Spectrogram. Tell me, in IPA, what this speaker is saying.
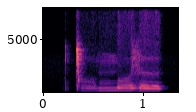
ǀ ɔ̤ mː ʊː z ɘ

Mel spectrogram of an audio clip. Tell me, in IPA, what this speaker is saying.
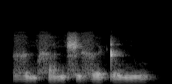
ɣ ə˨˩˦ m x a˨˩˦ ŋ ʂ ɨ˨˩˨ ɣ əː˧˥ ʈ o˧ w n u˧˥

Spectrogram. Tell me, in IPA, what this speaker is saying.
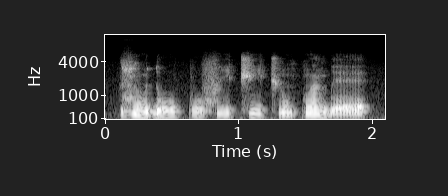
z ũ˨ ɗ uː˨ p u˨ f i˦ t͡ʃ i˦ t͡ʃ ũ˨ kʷ ã˦ ɡ͡b ɛ˨

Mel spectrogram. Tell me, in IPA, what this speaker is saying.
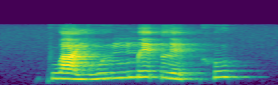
k w a˨˩ j w ɯ˦˥ ŋ m e˥˩ ʔ l e˨˩ k̚ h u˥˩ k̚

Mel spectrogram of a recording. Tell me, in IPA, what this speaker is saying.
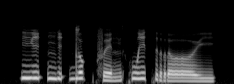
j i˥˩ ʔ ŋ i˦˥ ʔ d o˥˩ k̚ f e˩˦ n k w i˥˩ t̚ r ɤː˧ j

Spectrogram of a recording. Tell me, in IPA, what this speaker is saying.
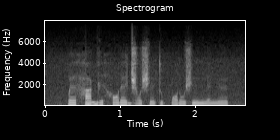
k͡p ɛ˧ h a˦ ɡ e˧ h ɔ˦ ɾ ɛ˦˨ d͡ʒ ɔ˨ ʃ ɛ̃˨ t u˧ k͡p ɔ˧ ɾ o˦ ʃ ĩ˧ n ɛ˨ n ɛ̃˧

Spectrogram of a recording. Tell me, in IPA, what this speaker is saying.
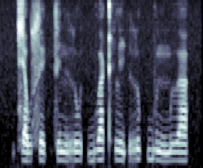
t͡ɕ a˩˦ w s eː˨˩ k̚ s i˨˩ n r uː˨˩ t̚ b u˦˥ a̯ kʰ l i˨˩ ʔ r u˥˩ k̚ b u˨˩ n m ɯ˧ a̯

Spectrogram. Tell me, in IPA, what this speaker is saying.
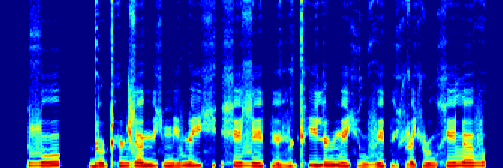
ɮ o˦ | ɖ o˦ ʈʰ ɨ˧ ɳ ɮ ʌ˦ mʲ ɐ˧ ç m i˨˦ v ɳ i˦ ç | x e˦ ɮ e˧ pʲ ɔ˨ vʲ ɨ˦ ʈʰ i˦ j e˦ ɳ m e˧ ç u˨ v e˦ pʲ u˨ ç ɭ ʌ˧ ç ɭ u˧ x e˦ l ʌ˦ v

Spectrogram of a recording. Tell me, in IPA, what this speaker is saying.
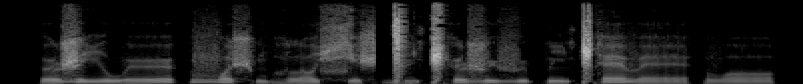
ɵ˨˦ ʐ iː˧ w ø˨˦ | v ɔ˦˨ ʃ m ɔ̤˨ l ɔ˨ ɕ e˨ ʃ ɡ͡ǀ ɛ̃˨ ǁʰ ø˧ ʐ y˧ v ʉ˧ p ĩ˨ ǁʰ ɛ˦ β ɛ˨ | β ɔ˨

